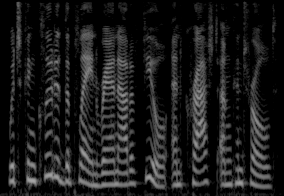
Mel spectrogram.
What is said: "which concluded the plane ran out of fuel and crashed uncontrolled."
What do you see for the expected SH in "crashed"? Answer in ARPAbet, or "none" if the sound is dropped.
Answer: SH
